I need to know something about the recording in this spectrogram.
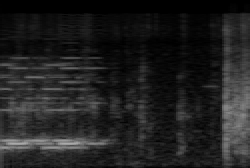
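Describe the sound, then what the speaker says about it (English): A telephone rings with a bright, steady electronic tone for under a second and then cuts off. A short gap follows, then an abrupt noisy burst at the end. "I'll put this on mute until the phone stops ringing"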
